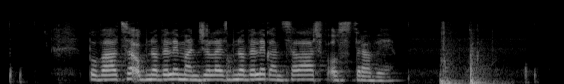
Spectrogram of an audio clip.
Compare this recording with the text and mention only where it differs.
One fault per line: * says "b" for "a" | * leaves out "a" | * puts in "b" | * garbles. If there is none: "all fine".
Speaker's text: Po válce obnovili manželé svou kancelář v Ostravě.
* says "obnovili" for "svou"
